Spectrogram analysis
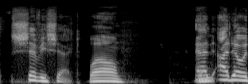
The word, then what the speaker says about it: Trzewiczek: Yeah, they got a bunch of other people on here, but and I think his last name is pronounced Trzewiczek. I might be wrong, but I'm pretty sure it's Trzewiczek.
